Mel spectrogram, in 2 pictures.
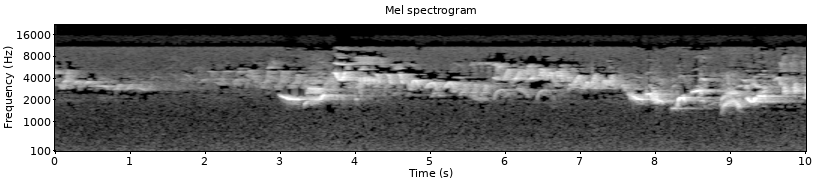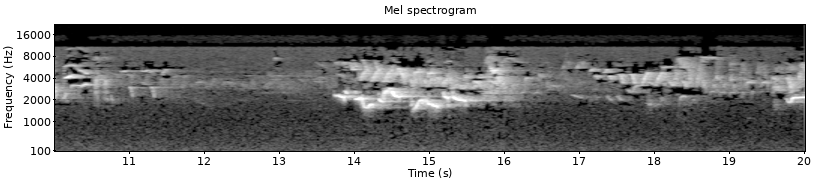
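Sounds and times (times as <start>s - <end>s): songbird singing: 0.0s - 20.0s.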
